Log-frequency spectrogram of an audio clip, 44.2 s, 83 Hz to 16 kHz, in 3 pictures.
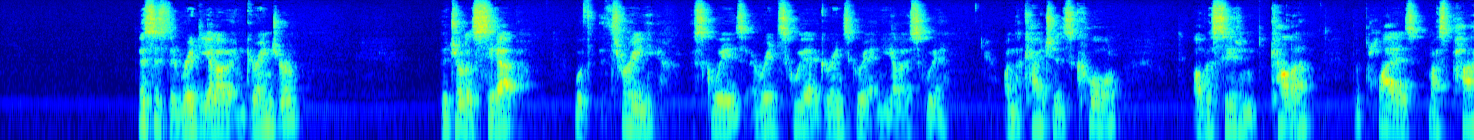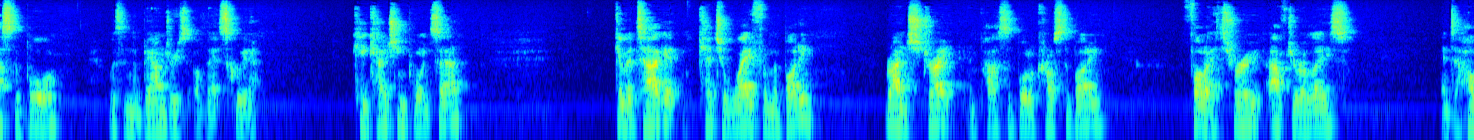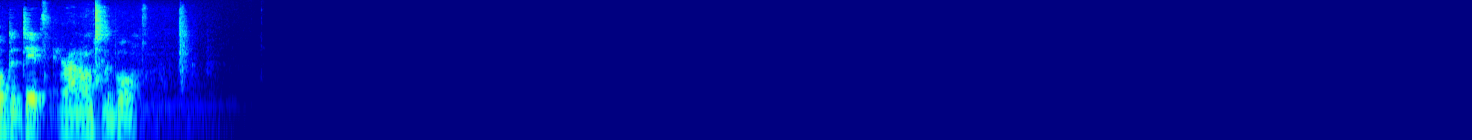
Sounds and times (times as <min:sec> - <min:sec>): Speech: 0:01.4 - 0:03.1, 0:04.4 - 0:11.2, 0:11.9 - 0:17.4, 0:18.3 - 0:19.5, 0:20.9 - 0:23.0, 0:23.6 - 0:25.9, 0:26.6 - 0:28.4, 0:29.1 - 0:31.0.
